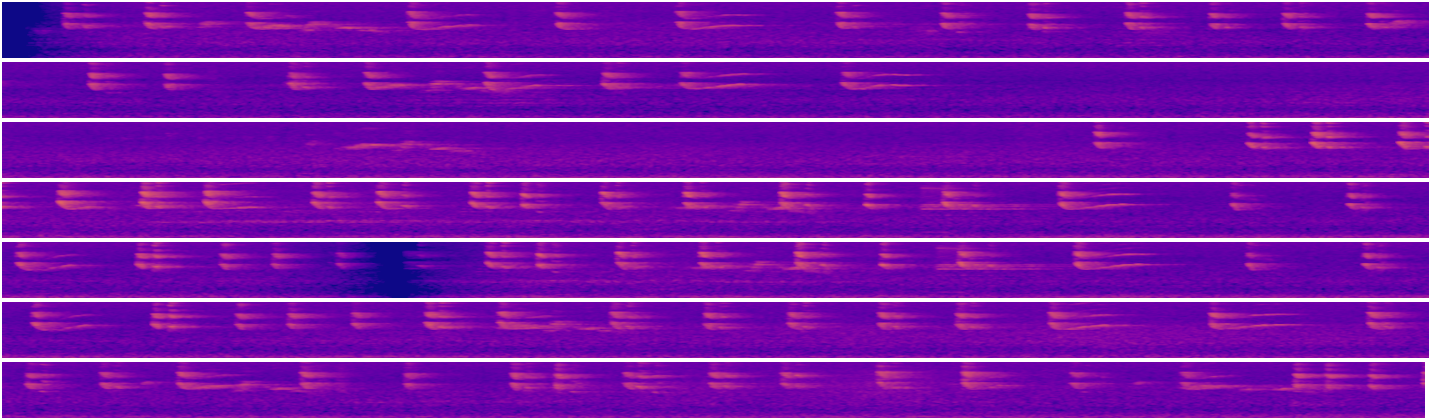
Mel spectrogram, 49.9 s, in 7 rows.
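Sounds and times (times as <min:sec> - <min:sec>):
low background noise: 0:00.1 - 0:49.9
small bird chirping rapidly: 0:00.2 - 0:11.9, 0:19.7 - 0:49.9.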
